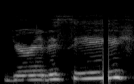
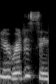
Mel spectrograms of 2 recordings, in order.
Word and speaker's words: Eurydice: So the basis of that is your I always butcher the pronunciation. Eurydice. Oh yeah, The that's girl. good. Yeah, Eurydice. Eurydice. You did it perfectly.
